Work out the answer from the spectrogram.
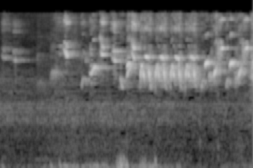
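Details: Wild-caught European goldfinch singing in Algerian bird keeping: a fast, high, jangling twitter of buzzy trills and liquid chirps, rising in strength, over low thumps in the background.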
